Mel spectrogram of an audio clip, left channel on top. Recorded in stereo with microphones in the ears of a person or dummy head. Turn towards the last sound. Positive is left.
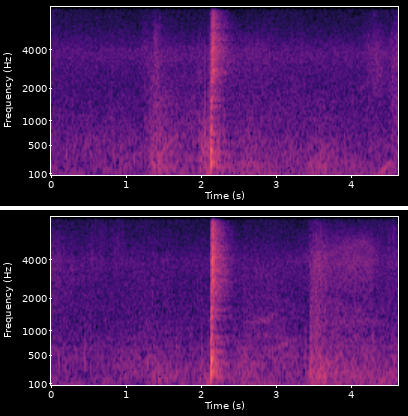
turn(degrees=-10)  # may be behind; listen again after turning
